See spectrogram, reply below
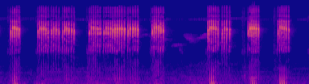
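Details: Endemic Javan tesia from Java island singing energetically, giving high, buzzy, crackling bursts, several joined into longer rattling phrases, broken by a short quiet spell midway.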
